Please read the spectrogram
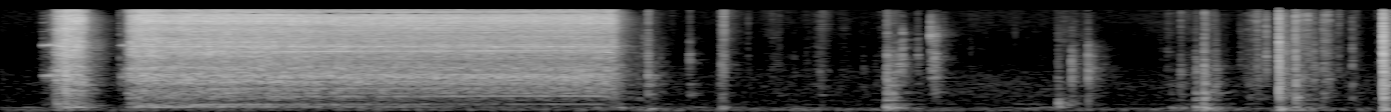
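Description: Cordless drill backing a screw out of a plastic sprinkler controller: the motor spins up with a short rising whine, runs steadily for about two seconds, then stops. Light knocks and clicks follow as the loosened controller is handled.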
